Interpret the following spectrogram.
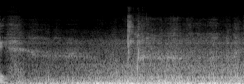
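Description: Wind noise over the microphone and a Zontes 350E scooter's single-cylinder engine running at a steady cruise of about 50 km/h, an even rushing sound heaviest in the low end.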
